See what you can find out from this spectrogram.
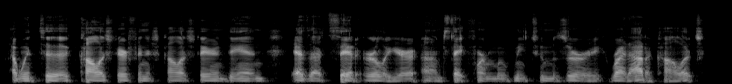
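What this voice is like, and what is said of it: Noticeable non-Arizona regional accent. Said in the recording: “you clearly are not from Arizona. I'm hearing an accent there.”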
